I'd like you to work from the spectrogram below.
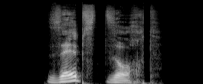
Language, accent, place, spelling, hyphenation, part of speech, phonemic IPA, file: German, Germany, Berlin, Selbstsucht, Selbst‧sucht, noun, /ˈzɛlpstzʊxt/, De-Selbstsucht.ogg
- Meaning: selfishness, self-interest, egoism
